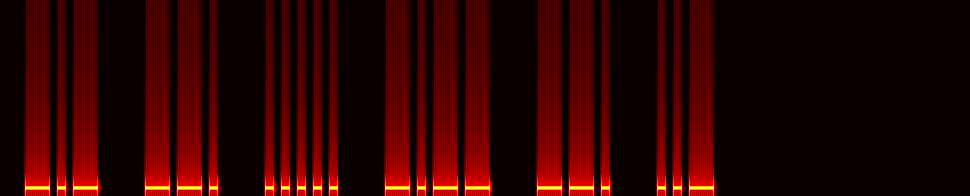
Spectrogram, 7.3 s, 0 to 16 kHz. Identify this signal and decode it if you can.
Morse code, heard as a keyed tone, about 20 wpm, spaced as for 14 wpm, 700 Hz. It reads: KG5YGU
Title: 213 Lesson 34g - Number 8 - Call Signs 20wpm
